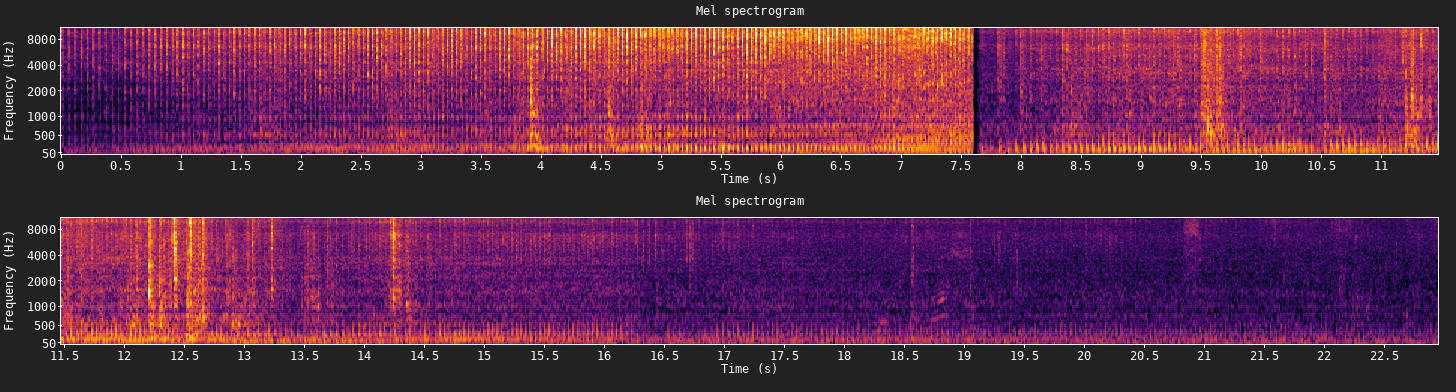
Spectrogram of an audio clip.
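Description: A small motorcycle's engine running and growing louder as it approaches over the first several seconds. Then several sharp knocks and clatters of loose wooden bridge planks as the bike crosses, and the engine fades away.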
